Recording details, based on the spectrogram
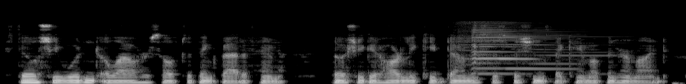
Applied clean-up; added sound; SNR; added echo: classical method Wiener filter.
